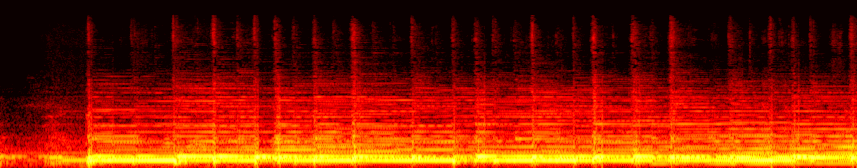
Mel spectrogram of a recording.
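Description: A live band starts a song about a second in, acoustic guitars strumming a steady rhythm with other guitars behind them.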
